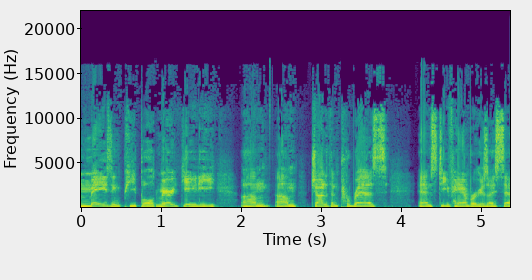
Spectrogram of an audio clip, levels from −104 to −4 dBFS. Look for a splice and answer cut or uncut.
cut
